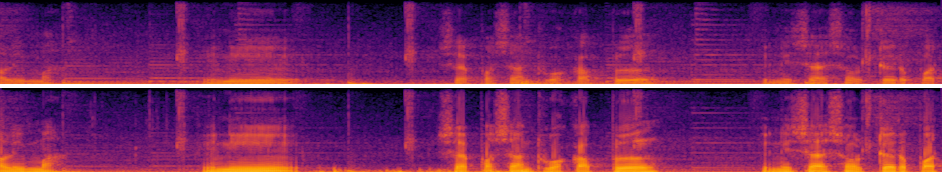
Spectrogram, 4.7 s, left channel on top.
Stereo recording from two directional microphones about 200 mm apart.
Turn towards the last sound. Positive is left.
turn(degrees=-50)  # may be behind; listen again after turning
